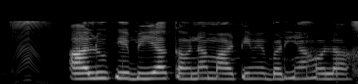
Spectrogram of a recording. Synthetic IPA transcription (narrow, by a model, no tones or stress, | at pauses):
aːlukebijakɐʋnamaːɾʈimẽbɐɽ̤ijãɦoːlaː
